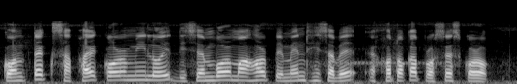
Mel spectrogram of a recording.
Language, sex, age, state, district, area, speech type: Assamese, male, 30-45, Assam, Lakhimpur, rural, read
